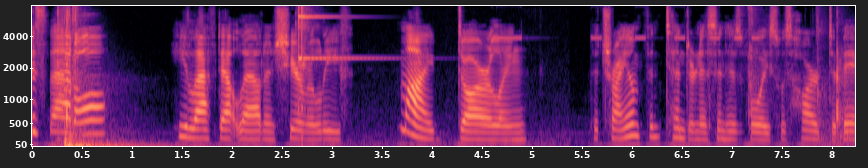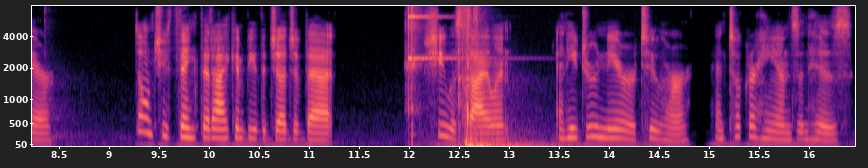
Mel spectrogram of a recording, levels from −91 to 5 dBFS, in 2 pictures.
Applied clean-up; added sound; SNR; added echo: none; Bicycle bell + Slam; 7 dB; none.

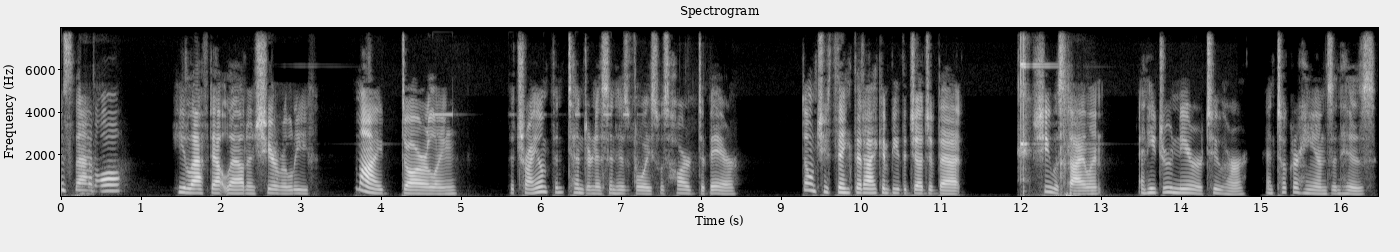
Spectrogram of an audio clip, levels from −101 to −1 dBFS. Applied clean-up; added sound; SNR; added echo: neural mask model DeepFilterNet 3.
